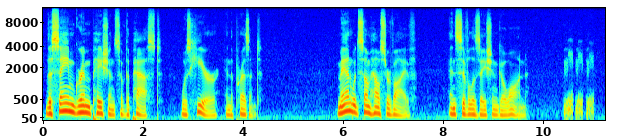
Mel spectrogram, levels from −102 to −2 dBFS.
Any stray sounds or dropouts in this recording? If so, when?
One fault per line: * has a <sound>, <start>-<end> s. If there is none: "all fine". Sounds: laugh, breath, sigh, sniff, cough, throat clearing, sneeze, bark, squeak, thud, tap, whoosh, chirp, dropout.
* has a laugh, 10.4-11.0 s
